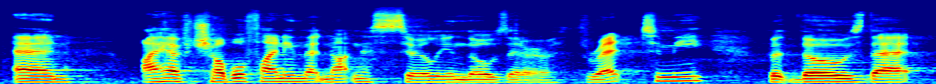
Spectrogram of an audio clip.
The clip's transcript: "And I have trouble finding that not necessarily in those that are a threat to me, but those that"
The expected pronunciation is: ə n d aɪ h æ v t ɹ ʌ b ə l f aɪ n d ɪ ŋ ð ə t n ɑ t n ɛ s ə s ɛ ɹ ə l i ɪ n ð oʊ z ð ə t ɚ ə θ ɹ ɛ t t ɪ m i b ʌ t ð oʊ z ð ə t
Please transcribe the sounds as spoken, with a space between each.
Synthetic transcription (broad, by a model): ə n aɪ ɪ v t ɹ ʌ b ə l f aɪ n d ɪ ŋ ð ə t n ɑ t n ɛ s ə s ɛ ɹ l i ɪ n ð oʊ z ð ə t ɚ ə θ ɹ ɛ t t ɪ m i b ʌ t ð oʊ z ð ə t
